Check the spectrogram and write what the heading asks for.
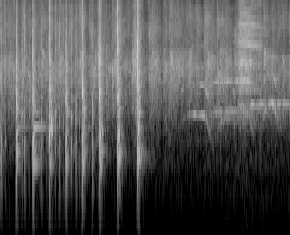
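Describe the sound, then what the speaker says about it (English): A short burst of clapping, a dozen or so sharp claps over two seconds, then it fades out as a faint tone and background hum carry on. "Please hold the applause."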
